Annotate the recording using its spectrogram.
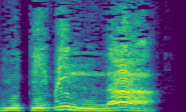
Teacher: lafzul jalalah dibaca nipis kerana sebelumnya berbaris bawah. Jangan baca yuti'illah, yuti'illah, salah, yuti'illah.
